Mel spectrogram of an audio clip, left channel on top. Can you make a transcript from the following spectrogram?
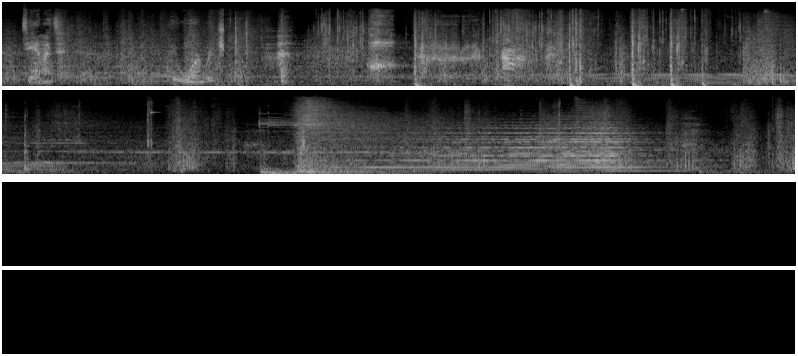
damn it. They weren't rich.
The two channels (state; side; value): silent; right; 55 dB below the other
